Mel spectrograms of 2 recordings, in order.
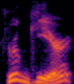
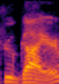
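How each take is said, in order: First: The surname is said as "Gear". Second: The surname is said as "Geyer". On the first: The speaker calls it right. "is his actual name" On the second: The speaker calls it wrong. "I've been calling him"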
